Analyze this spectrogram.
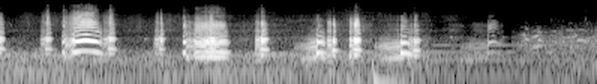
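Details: A typical Canada goose call, given to contrast it with the cackling goose: loud, nasal honks, about five in five seconds, some rising then breaking, over a faint low hum.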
